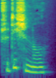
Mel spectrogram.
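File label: "traditional", British English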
